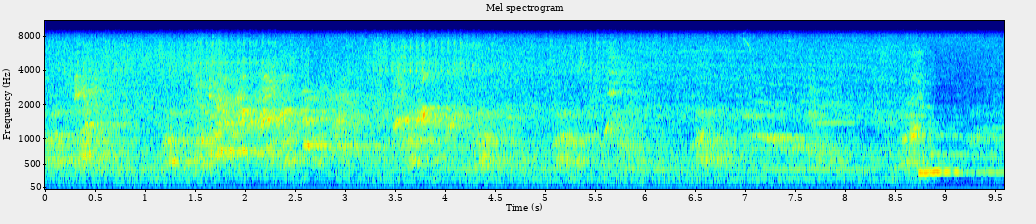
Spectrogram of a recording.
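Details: Dogs in the busy grooming area of the Hot Springs, Arkansas Dog Show on September 27, 2008, where Newfoundlands and an Ibizan Hound are present. Short barks and yips recur every second or two over constant indoor crowd murmur and voices.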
